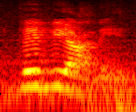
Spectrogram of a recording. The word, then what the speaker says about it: Viviani: when they read it because it is spelt like Vivian yeah so Viviani that type of you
